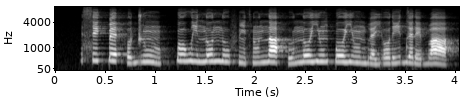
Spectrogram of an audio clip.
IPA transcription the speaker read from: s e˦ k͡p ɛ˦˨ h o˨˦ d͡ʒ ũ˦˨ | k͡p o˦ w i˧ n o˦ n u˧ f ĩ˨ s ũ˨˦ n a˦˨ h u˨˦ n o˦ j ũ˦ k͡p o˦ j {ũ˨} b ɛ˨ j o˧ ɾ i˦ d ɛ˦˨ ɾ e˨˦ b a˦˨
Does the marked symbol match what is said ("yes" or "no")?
no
